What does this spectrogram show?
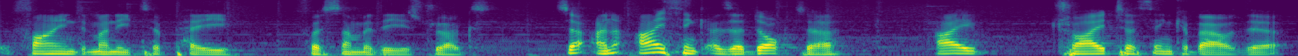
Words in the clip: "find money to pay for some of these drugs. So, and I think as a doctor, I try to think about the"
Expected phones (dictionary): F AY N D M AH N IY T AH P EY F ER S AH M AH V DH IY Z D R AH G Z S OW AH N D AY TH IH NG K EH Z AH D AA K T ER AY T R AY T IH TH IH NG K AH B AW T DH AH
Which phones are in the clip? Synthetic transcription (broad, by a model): F AY N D M AH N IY T AH P EY F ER S AH M AH V DH IY Z D R AH G Z S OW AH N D AY TH IH NG K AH Z AH D AA K T ER AY T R AY T IH TH IH NG K AH B AW T DH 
